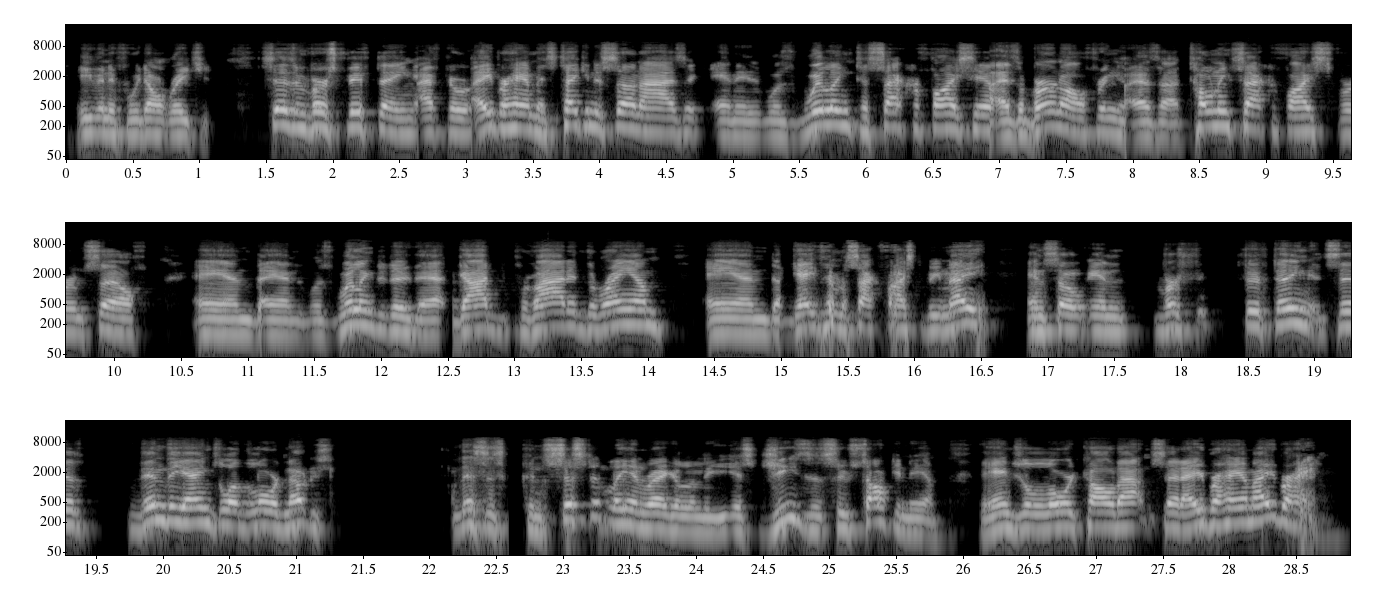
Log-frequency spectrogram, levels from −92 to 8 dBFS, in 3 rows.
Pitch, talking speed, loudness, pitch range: 155 Hz, 185 wpm, -24 LUFS, 135-180 Hz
